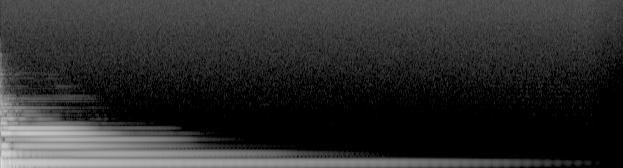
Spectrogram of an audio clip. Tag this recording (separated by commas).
Musical instrument, Bowed string instrument, Music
